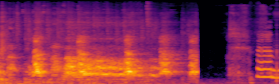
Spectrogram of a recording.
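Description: Dogs bark inside a family home, a burst of loud, repeated barks and yips filling the room, with a brief silence before higher whining yelps return.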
